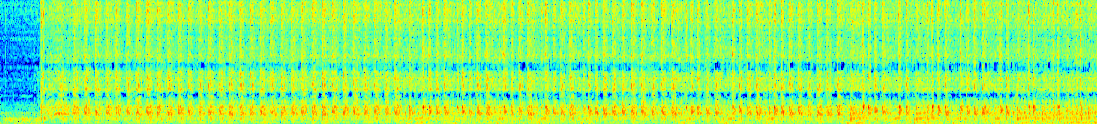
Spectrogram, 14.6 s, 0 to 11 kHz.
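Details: Diesel engine, 12 V, hard starting: steady, even cranking beats go on for the whole stretch without catching; cause not yet clear.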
